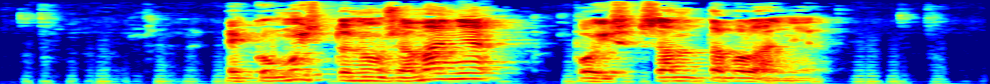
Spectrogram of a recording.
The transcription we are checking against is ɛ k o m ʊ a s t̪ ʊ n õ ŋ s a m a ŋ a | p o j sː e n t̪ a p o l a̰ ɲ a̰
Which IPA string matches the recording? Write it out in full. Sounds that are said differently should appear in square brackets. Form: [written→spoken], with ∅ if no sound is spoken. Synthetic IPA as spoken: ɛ k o m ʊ [a→i] s t̪ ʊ n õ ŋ s a m a [ŋ→ɲ] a | p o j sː [e→a] n t̪ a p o l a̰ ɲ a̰

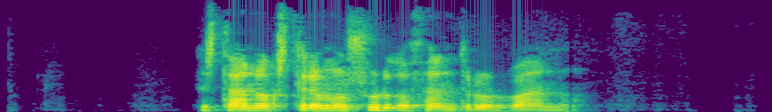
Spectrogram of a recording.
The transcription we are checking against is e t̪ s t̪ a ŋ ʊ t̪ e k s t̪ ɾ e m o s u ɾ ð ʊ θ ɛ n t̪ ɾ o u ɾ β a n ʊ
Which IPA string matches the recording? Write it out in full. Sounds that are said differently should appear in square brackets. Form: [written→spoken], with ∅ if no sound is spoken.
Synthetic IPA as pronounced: e [t̪→∅] s t̪ a [ŋ→n] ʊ [t̪→∅] e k s t̪ ɾ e m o s u ɾ ð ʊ θ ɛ n t̪ ɾ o u ɾ β a n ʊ

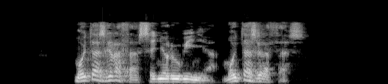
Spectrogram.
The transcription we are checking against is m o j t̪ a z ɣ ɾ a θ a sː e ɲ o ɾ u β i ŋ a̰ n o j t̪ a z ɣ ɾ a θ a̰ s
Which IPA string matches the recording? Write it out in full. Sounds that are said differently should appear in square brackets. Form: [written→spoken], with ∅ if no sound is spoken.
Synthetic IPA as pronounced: m o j t̪ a z ɣ ɾ a θ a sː e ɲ o ɾ u β i [ŋ→ɲ] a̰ [n→m] o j t̪ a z ɣ ɾ a θ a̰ s

